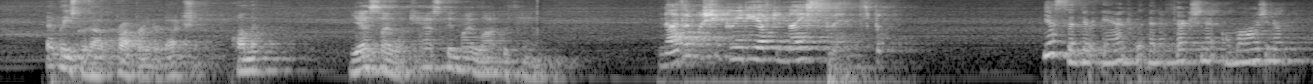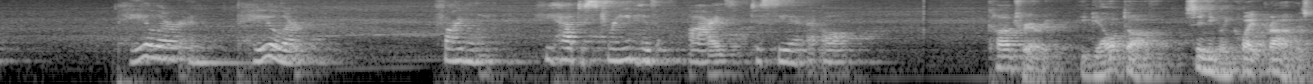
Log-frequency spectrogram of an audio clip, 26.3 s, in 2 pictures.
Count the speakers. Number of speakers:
five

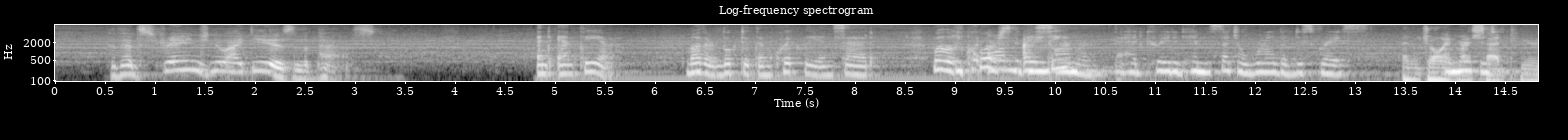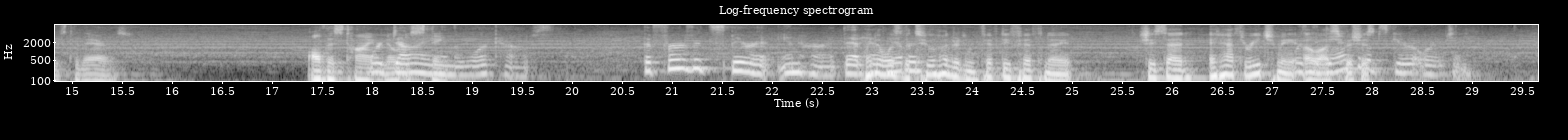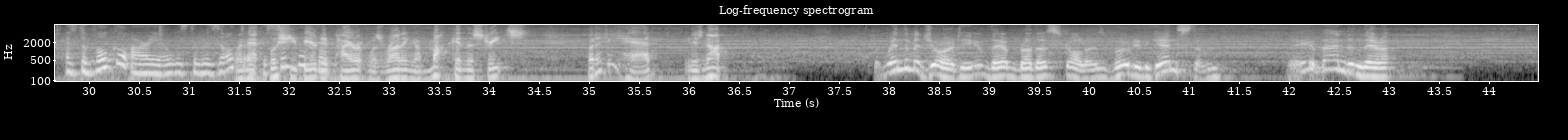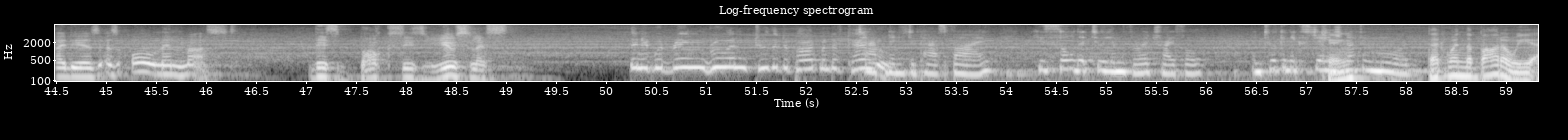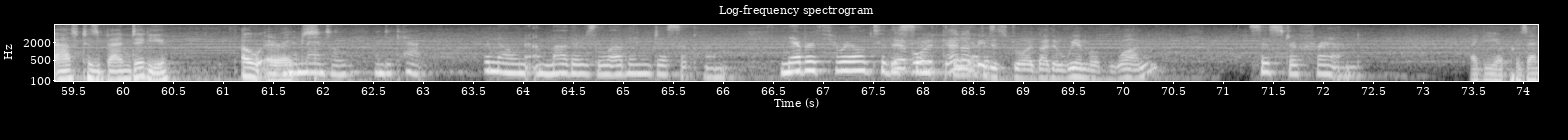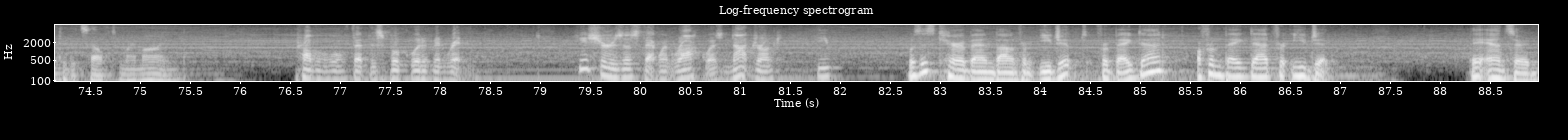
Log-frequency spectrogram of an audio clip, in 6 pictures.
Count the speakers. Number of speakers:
eight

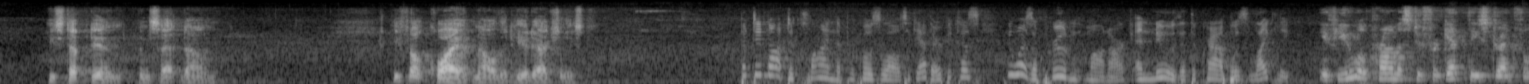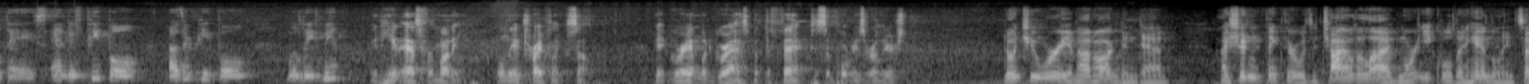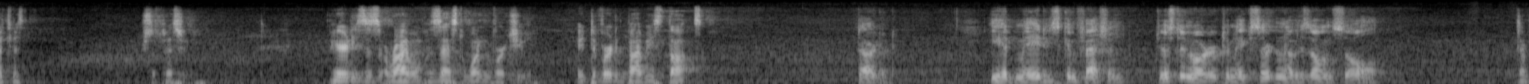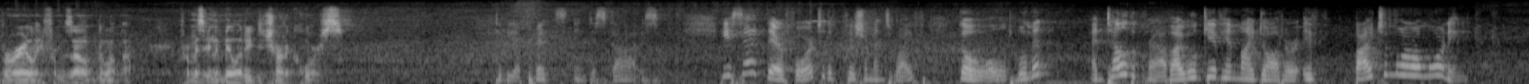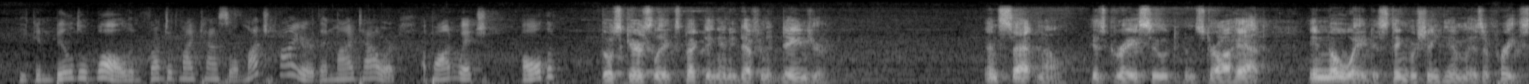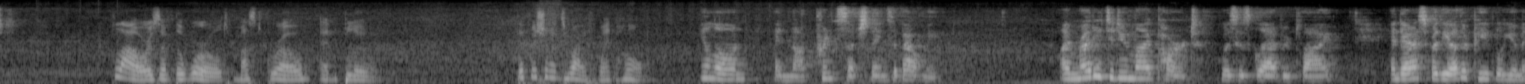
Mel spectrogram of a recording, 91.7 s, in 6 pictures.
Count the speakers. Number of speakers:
five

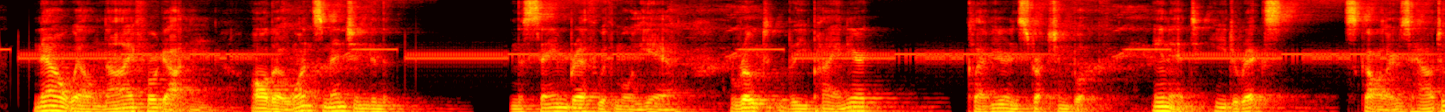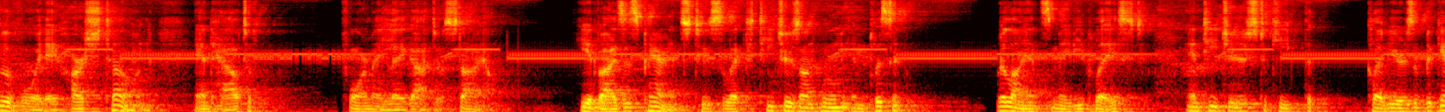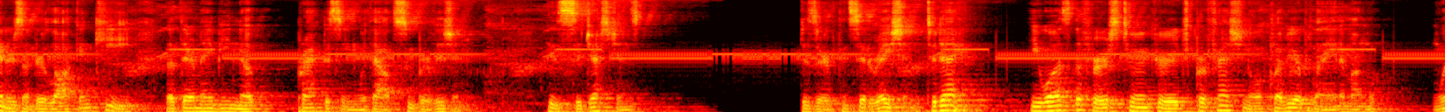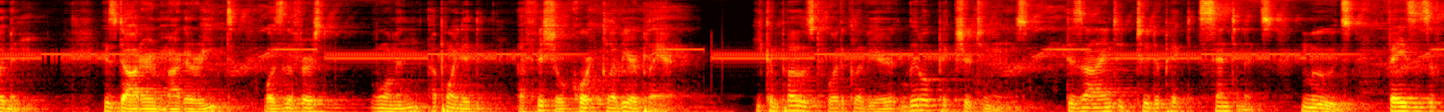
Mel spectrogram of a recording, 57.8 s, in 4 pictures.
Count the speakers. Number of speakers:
one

